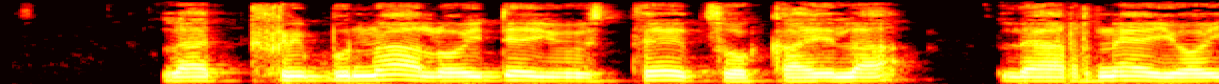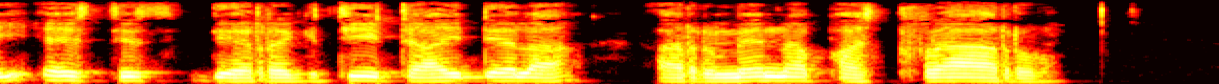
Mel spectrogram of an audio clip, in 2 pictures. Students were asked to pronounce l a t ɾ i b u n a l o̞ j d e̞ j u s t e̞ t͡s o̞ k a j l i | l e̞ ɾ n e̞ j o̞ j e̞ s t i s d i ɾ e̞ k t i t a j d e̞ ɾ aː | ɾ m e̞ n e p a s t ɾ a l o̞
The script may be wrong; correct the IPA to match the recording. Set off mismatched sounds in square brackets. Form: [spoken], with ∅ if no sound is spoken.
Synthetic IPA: l a t ɾ i b u n a l o̞ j d e̞ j u s t e̞ t͡s o̞ k a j l [a] | l e̞ ɾ n e̞ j o̞ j e̞ s t i s d i ɾ e̞ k t i t a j d e̞ [l] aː | ɾ m e̞ n [a] p a s t ɾ a [ɾ] o̞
